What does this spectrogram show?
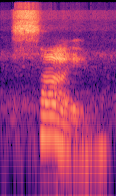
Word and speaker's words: sign: case you don't pronounce the letter g letter g is muted letter g is silent what are the examples these are the examples the examples are design foreign sign nash align we also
